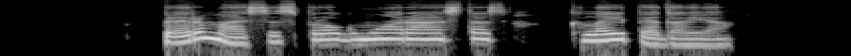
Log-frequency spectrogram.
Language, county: Lithuanian, Kaunas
